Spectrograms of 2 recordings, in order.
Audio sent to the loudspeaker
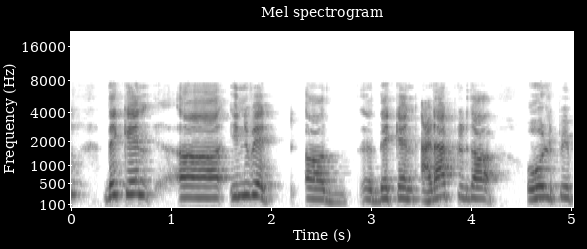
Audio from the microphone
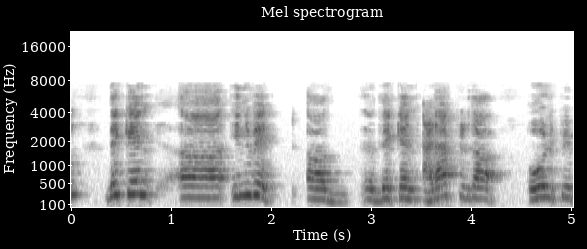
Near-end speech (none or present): none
